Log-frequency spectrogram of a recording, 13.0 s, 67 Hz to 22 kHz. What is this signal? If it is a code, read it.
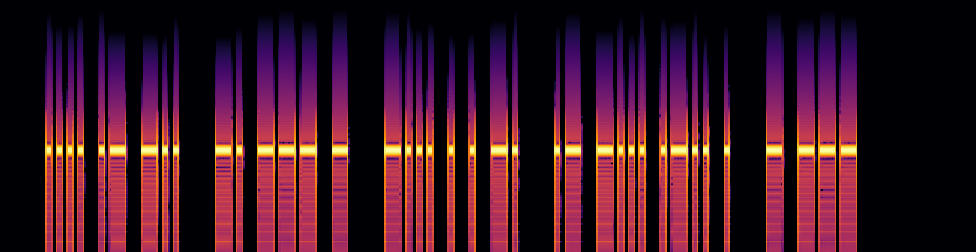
Morse code, heard as a keyed tone, about 17 wpm, 700 Hz. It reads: HAD NOT BEEN ABLE TO
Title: Sets of 5 Words Encore 17wpm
